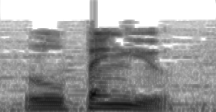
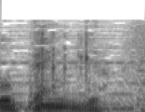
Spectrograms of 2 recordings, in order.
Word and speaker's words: Lu Pengyu: Ja sam probao da izgovorim na srpskom, ali nešto mi ne ide. – Lu Pengyu. – Pengyu, pa dobro, to može i na srpskom, Lu Pengyu.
